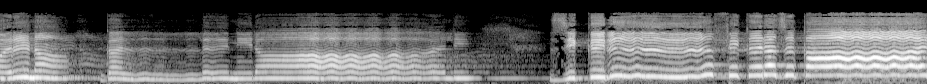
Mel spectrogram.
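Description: A woman's solo voice singing a Punjabi Sufi kalam, holding long notes with a wavering vibrato and quick ornamental turns. There is a short break about five seconds in, and the loudest held note comes near the end.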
